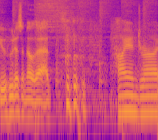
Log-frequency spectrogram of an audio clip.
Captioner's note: laughs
